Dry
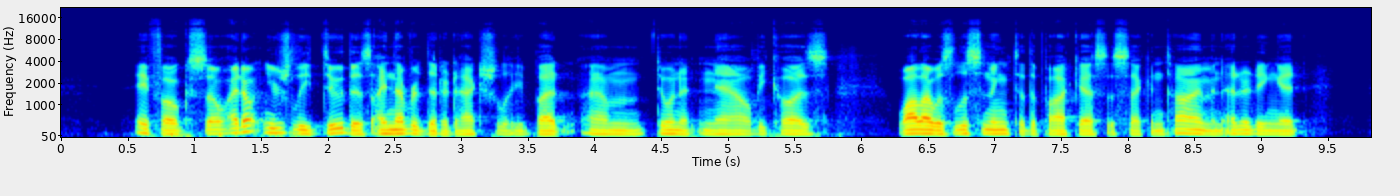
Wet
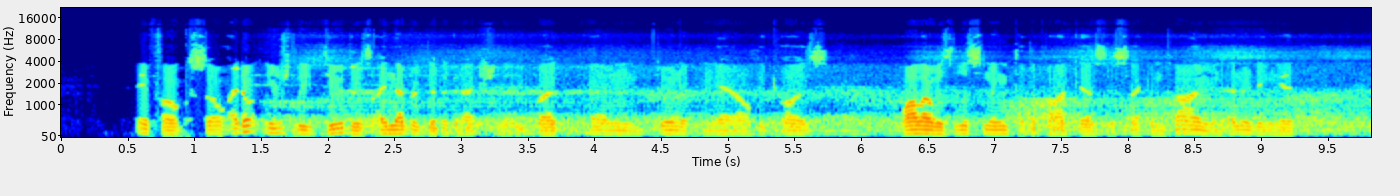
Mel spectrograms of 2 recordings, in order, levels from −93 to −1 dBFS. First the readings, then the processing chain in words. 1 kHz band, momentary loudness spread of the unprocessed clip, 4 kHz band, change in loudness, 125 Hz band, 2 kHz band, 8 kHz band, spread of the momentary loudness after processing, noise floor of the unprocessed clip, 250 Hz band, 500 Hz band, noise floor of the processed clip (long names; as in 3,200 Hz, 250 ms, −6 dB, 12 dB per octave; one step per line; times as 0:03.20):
+7.5 dB, 8 LU, +4.0 dB, +3.5 dB, −1.5 dB, +6.5 dB, +5.0 dB, 7 LU, −79 dBFS, +3.5 dB, +5.0 dB, −70 dBFS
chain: spectral magnitudes quantised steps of 30 dB
high-pass filter 200 Hz 6 dB per octave
feedback delay with all-pass diffusion 974 ms, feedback 65%, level −10 dB
level +5.5 dB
